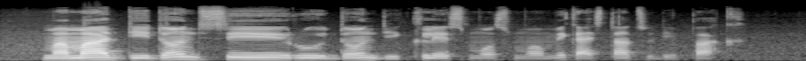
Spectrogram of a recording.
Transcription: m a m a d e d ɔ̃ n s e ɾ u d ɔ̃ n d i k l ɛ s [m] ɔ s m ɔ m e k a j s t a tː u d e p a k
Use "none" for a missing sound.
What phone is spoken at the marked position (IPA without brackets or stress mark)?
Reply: m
